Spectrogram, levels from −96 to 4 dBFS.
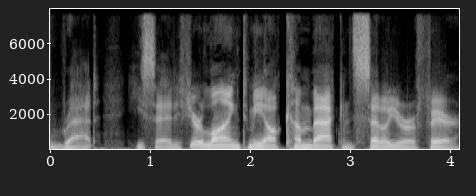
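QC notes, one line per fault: No faults heard on this speech clip.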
